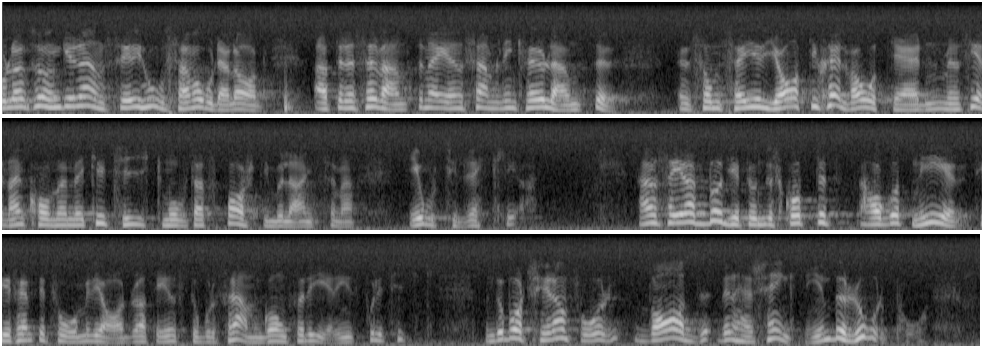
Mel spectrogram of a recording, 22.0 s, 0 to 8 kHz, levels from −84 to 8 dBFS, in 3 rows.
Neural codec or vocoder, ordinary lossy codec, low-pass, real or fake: none; none; 7.2 kHz; real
